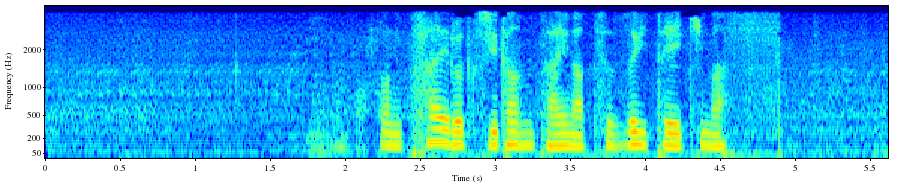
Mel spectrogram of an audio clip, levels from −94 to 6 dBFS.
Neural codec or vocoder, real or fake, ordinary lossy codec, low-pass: codec, 16 kHz in and 24 kHz out, 0.6 kbps, FocalCodec, streaming, 2048 codes; fake; MP3, 32 kbps; 3.6 kHz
